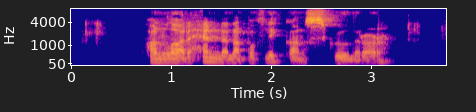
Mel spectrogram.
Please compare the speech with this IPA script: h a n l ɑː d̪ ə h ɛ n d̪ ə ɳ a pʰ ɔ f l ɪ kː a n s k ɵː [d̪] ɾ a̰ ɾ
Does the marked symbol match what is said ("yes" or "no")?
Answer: yes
